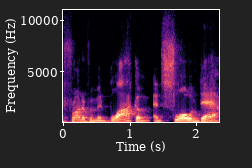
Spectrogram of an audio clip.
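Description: Speaking at a fairly slow pace, a man talks with a New York accent. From New York City. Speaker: retired police detective and author. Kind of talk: casual interview.

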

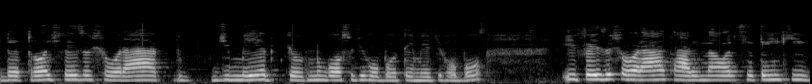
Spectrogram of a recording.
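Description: A woman speaks in monotone, flat intonation at a medium pitch and a moderate pace. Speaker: podcast co-host. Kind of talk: casual chat.

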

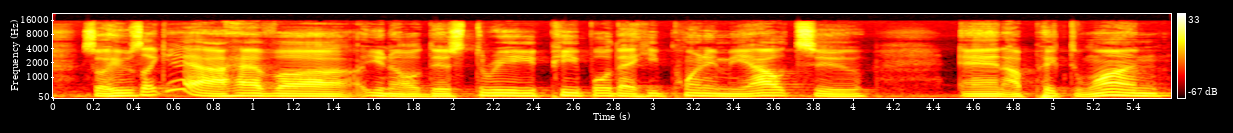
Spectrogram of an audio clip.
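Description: Over a silent background on a very clean recording, a man with an ordinary speaking voice talks at medium pitch with fairly even intonation. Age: 20s. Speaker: real estate investor. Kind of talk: casual interview.

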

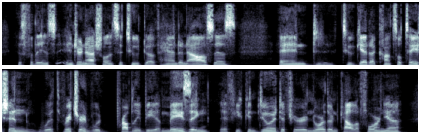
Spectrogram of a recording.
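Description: A man has an ordinary speaking voice, fairly high in pitch. He talks at a moderate pace in a very clean recording with a silent background. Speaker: podcast host. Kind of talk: interview.

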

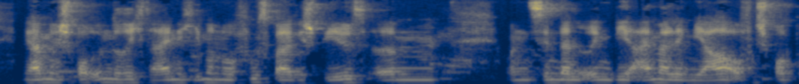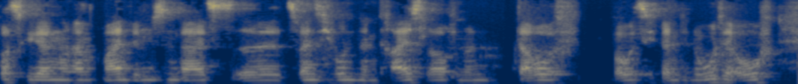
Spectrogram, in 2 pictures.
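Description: A very fast, fairly low-pitched male voice with hardly any pauses, monotone, flat intonation and big swings in loudness. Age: 30s. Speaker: amateur road cyclist and graphic designer. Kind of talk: interview. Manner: halting.

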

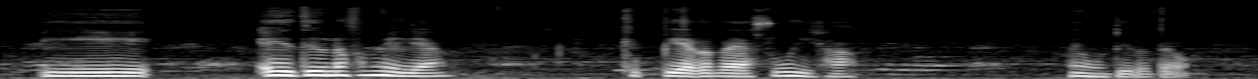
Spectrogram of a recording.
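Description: Speaking with a Nicaraguan accent, a woman talks at a fairly slow pace with long, frequent pauses, her fairly low pitch showing ordinary variation. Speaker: film review podcaster. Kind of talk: casual solo monologue.

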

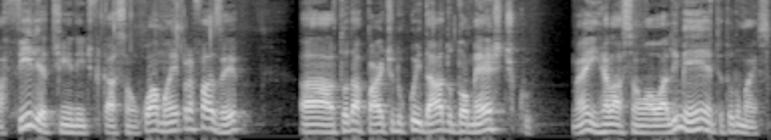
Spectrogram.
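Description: Captured on a very clean recording with a silent background, a man with a plain, everyday voice speaks at a moderate pace and medium pitch, with lively intonation. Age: 30s. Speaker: lawyer and university professor. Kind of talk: casual chat.

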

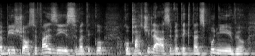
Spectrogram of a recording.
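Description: This man talks at a very fast pace in a fairly high pitch. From Bahia, Brazil (Salvador). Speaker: entrepreneur and sales mentor. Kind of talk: casual chat.

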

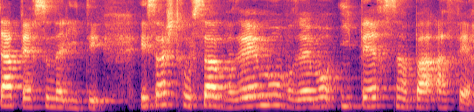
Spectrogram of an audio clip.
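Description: A woman speaks at a fairly slow pace and a high pitch. Noticeable background noise and audible room echo are present. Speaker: life and spiritual mentor, podcaster. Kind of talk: solo podcast monologue. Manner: casual, hesitant with many fillers.

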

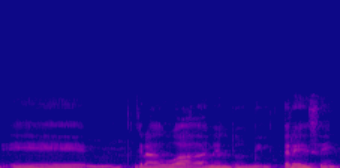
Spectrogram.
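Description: A woman's fairly low voice, monotone and flat in intonation, with audible room echo. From Colombia, Puerto Boyacá (Boyacá). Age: 30s. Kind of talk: self-introduction. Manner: hesitant, many fillers.

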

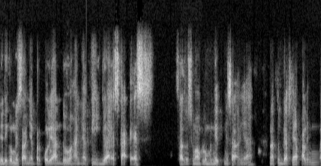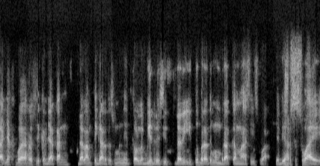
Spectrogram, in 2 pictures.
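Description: A man with a normal speaking voice talks at a fairly quick pace, medium in pitch with ordinary pitch variation. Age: 50s. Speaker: university rector. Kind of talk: casual chat. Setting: recorded at home.

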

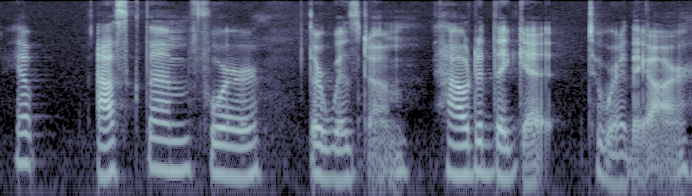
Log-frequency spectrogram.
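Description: Very slowly, a woman speaks with vocal fry at a fairly low pitch and fairly even intonation. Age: 30s. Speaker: podcast co-host, stay-at-home mother. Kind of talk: casual chat between spouses.

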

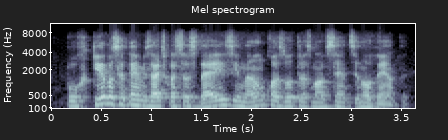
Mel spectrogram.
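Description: A man's fairly high, somewhat breathy voice with ordinary pitch variation. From Brazil, Rio de Janeiro. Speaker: sales and communication trainer. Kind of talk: podcast interview. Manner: animated.

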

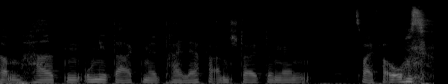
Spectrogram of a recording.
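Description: A man talks at a fairly low pitch. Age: 20s. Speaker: podcast co-host, linguistics student. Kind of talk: casual chat.

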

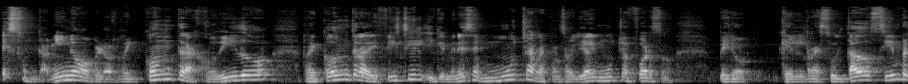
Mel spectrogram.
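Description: A man with lively intonation at a moderate pace, with audible room echo. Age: 20s. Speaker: poet. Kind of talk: casual conversation.

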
